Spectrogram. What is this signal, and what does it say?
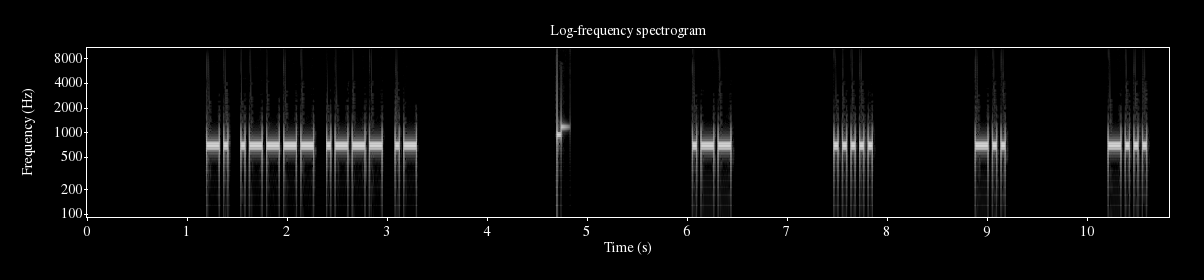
Morse code, heard as a keyed tone, about 28 wpm, spaced as for 12 wpm, 700 Hz. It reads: N1JA W5DB
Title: USA Call Signs - 4 Characters - 8x Character Spacing - 28wpm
